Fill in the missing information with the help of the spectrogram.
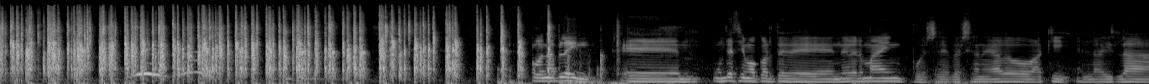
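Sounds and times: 
audience applause: 0.0s - 5.3s
speech: 5.4s - 11.4s.

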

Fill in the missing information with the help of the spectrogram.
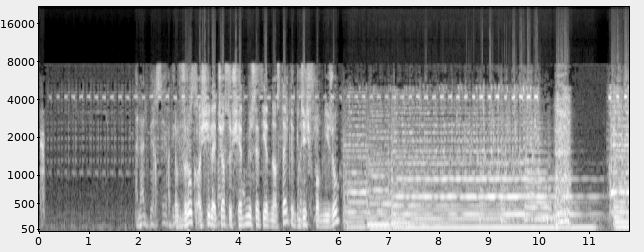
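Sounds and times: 
electronic alarm beeping in a cartoon: 0.0s - 10.7s, 11.3s - 11.8s
speech: 2.0s - 6.7s.

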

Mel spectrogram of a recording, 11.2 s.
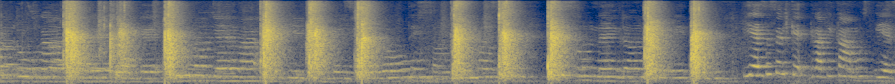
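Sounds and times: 
hands clapping a rhythm in a music teaching session: 0.7s - 2.5s, 3.2s - 4.9s, 5.5s - 7.4s, 8.0s - 9.1s.

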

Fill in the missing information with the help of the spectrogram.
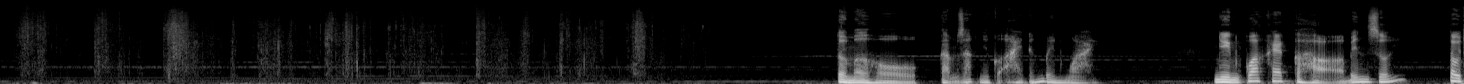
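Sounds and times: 
footsteps outside a door: 0.0s - 7.2s
speech: 8.4s - 11.0s, 12.2s - 14.6s.

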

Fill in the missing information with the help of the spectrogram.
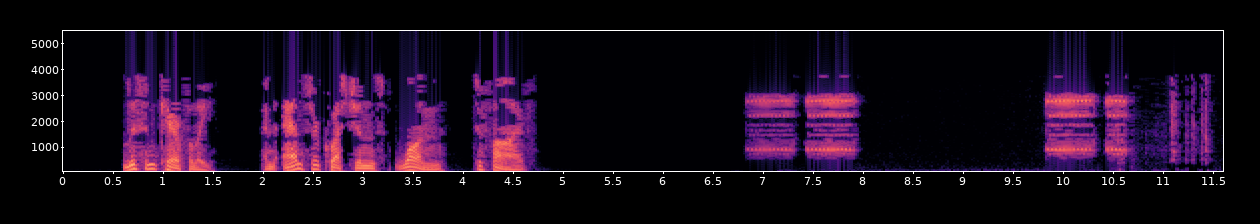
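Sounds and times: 
speech: 0.6s - 4.8s
telephone ringing: 6.8s - 8.0s, 9.8s - 11.4s.

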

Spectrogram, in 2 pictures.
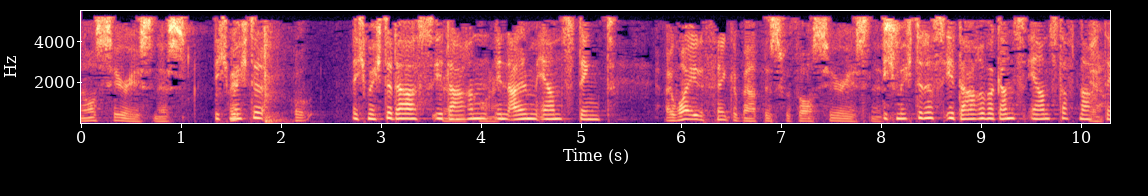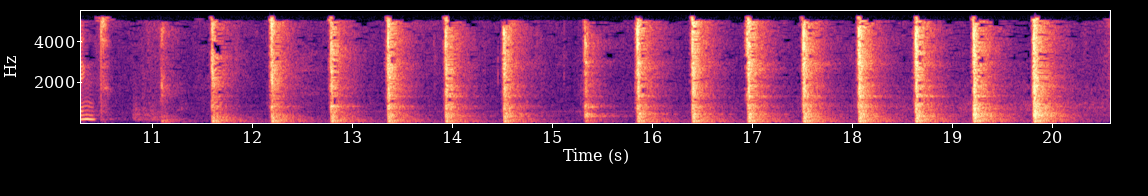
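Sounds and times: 
speech: 0.1s - 10.6s
hammer driving nails through paper: 11.6s - 20.2s.

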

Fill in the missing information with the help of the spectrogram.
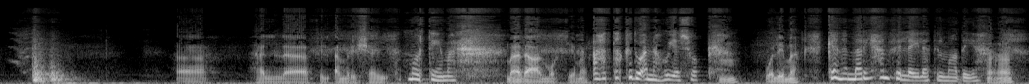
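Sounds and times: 
door pulled shut with a dull thud: 0.2s - 0.9s
speech: 1.8s - 10.2s.

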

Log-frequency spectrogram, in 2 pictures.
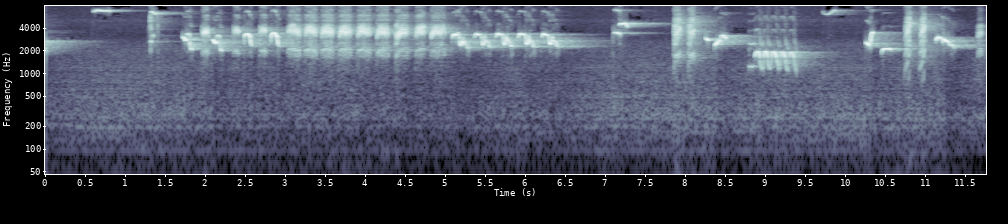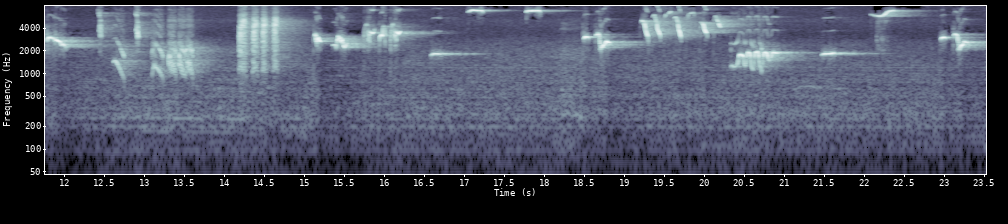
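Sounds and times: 
greater green leafbird singing whistles and rattling trills: 0.0s - 23.5s.

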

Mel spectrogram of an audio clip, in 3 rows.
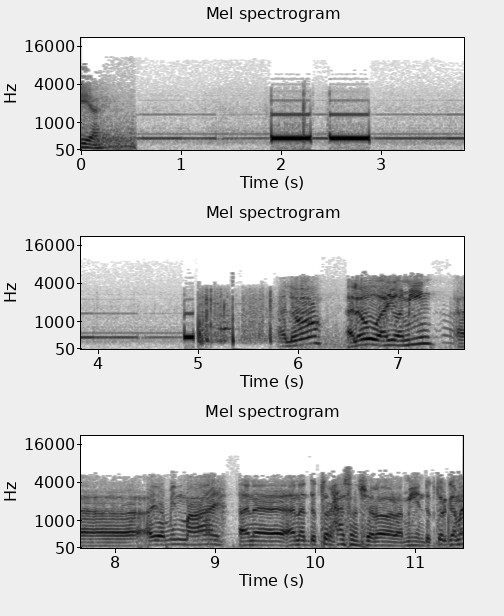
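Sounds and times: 
speech: 0.0s - 0.5s, 5.8s - 11.4s
telephone ringing while a call is placed: 1.9s - 5.5s.

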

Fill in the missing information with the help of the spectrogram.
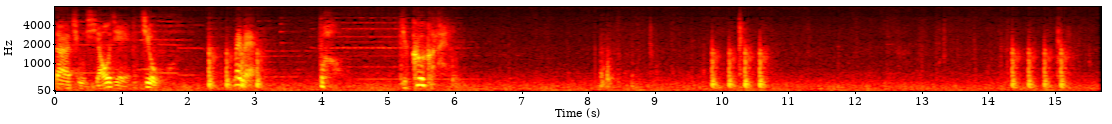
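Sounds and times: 
speech: 0.0s - 1.8s, 2.7s - 3.2s, 4.0s - 4.3s, 5.2s - 6.1s
soft wind hiss: 0.0s - 15.6s
sharp hollow knocking on a door: 2.3s - 3.3s, 9.9s - 10.8s, 14.4s - 15.4s.

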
